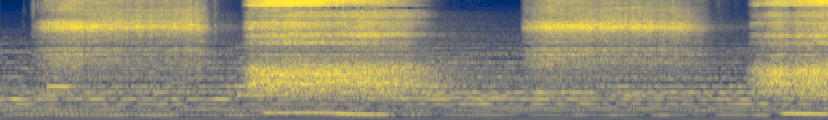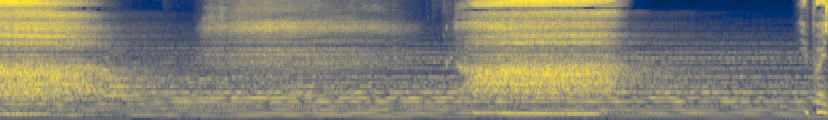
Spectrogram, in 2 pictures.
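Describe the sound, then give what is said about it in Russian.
Slow, deliberate breathing, airy inhales through the nose alternating with longer hissing exhales through the mouth, about three full cycles at an unhurried pace over a soft, sustained musical drone. “Вдох через нос, выдох через рот.”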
